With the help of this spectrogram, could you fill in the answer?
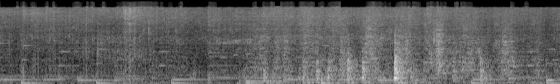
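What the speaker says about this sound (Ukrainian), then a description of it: "і підсмажуємо картоплю." Potatoes frying in hot oil in a pan, a loud, steady close-up sizzle with occasional stirring scrapes and a brief utensil clink.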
